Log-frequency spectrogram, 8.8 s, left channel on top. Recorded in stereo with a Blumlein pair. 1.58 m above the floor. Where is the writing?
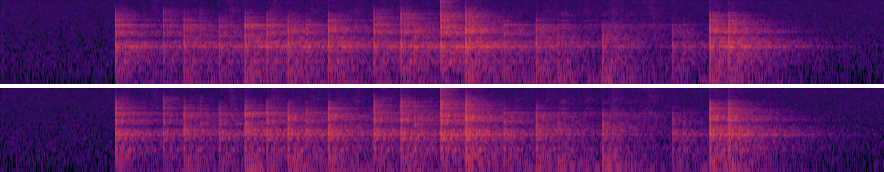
Straight ahead, 1.7 m.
